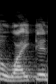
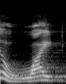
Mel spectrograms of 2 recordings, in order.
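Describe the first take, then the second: First: "व्हाइटे" with final e sounded; wrong pronunciation. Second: "व्हाइट" as one syllable, silent final e; correct pronunciation. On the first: Teacher warns pupils against a misreading, "व्हाइटे" with extra vowel. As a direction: add an "ay" after the t in "व्हाइटे". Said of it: "व्हाइटे नहीं पढ़ेंगे". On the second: Teacher answers how to read it, "व्हाइट" with silent e. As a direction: end "व्हाइट" on the t. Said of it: "इसको क्या पढ़ेंगे?". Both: Shown as a demonstration.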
